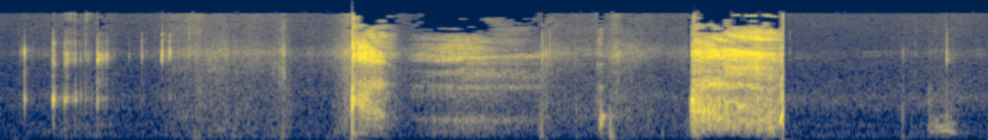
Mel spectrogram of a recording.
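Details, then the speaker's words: Several short coughs, then one long, harsh, loud cough, with small mouth sounds between, from a person who has been coughing a lot and pausing while recording. "Sorry, cough again. I've been coughing quite a lot. I've had to pause this video a lot. Wait, I think I need to cough again."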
